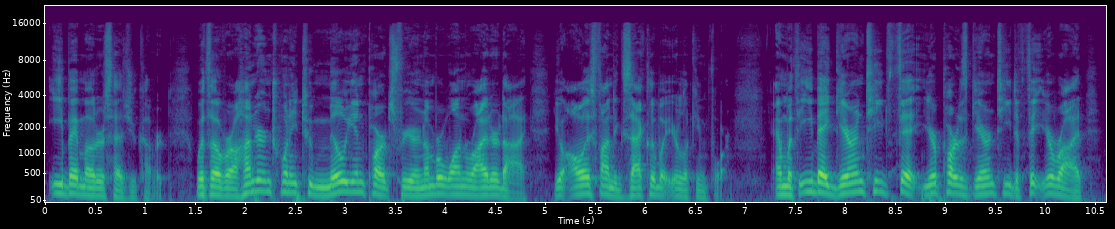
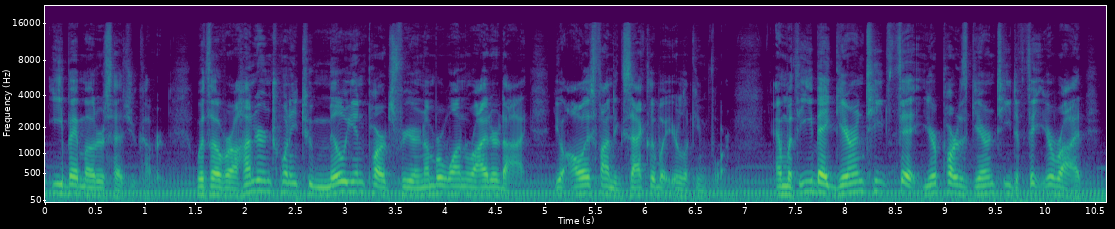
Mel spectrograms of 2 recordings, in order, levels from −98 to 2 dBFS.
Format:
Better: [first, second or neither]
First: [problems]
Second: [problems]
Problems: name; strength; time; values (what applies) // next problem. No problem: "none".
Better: first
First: none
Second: low rumble; faint; throughout; 20 dB below the speech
